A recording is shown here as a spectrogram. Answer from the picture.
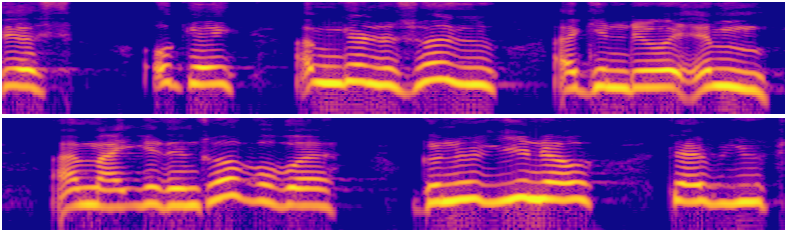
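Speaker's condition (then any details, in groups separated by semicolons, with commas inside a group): Cerebral palsy; with developmental disabilities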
